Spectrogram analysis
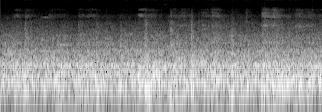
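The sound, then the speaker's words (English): A loud, continuous rumble of a subway train rattling along the tracks, with dense low-end roar and faint metallic clatter, with no voices. “Which makes the windows are open to the subway, which adds a little air to the place.”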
